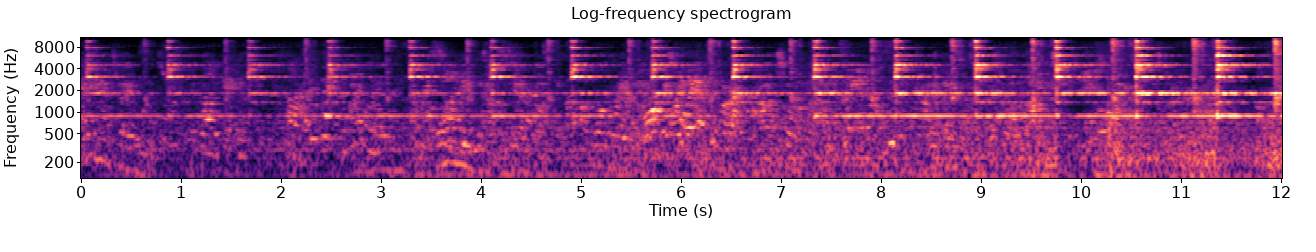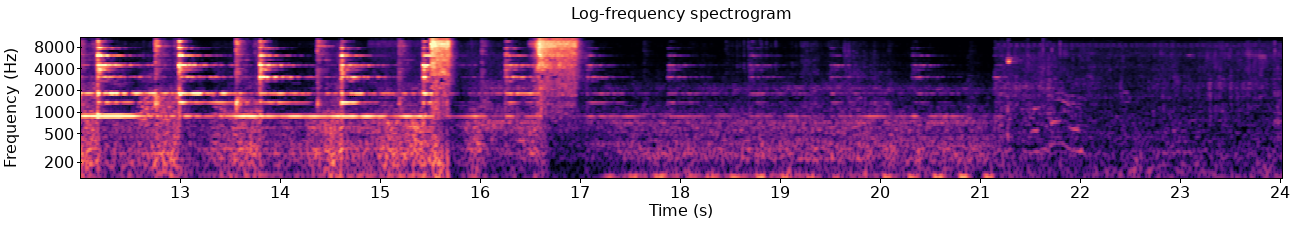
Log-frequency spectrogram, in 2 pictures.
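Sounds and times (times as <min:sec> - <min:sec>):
train passing on rails: 0:00.0 - 0:24.0
short hissing bursts: 0:16.6 - 0:17.0
low rhythmic thudding: 0:17.0 - 0:21.2.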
